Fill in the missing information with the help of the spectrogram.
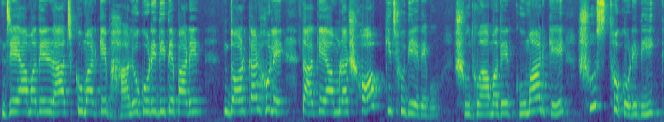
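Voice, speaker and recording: A woman's voice: high voice, unhurried, fairly bright tone. A woman playing an anguished queen and doting mother in a fairy-tale cartoon, pleading with emotion. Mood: distressed, pleading.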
